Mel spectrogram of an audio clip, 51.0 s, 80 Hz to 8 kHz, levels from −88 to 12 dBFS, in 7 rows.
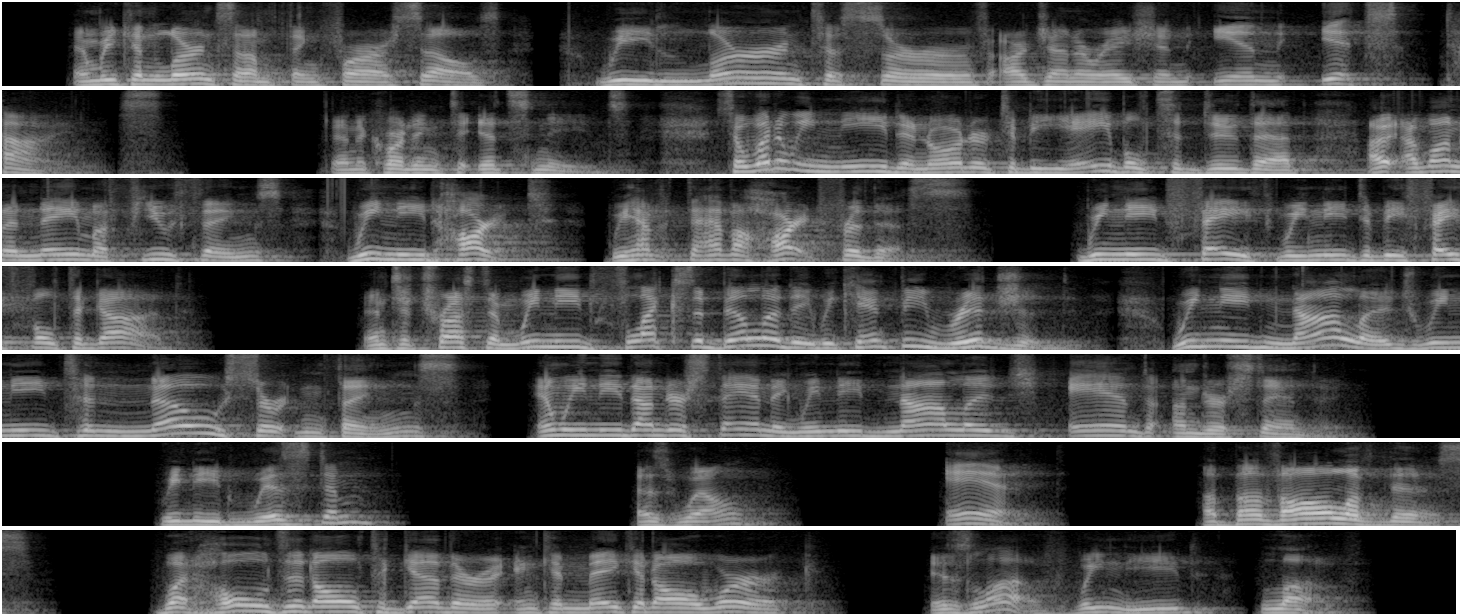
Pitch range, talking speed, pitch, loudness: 125-175 Hz, 140 wpm, 150 Hz, -22 LUFS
